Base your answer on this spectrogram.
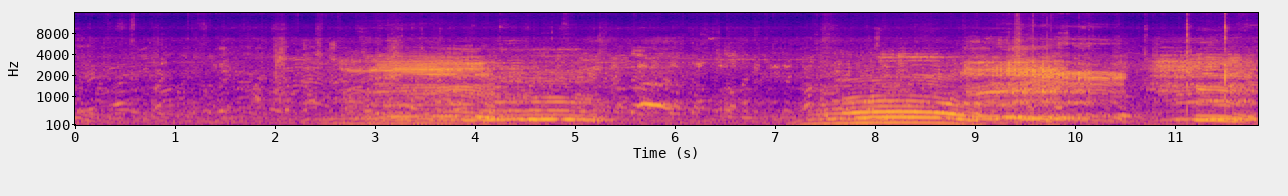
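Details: Cows at the Friday cattle market in Dhaniakhali give long, arching moos, with two loud bellows rising and falling in pitch, over a background of bargaining voices and market bustle.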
